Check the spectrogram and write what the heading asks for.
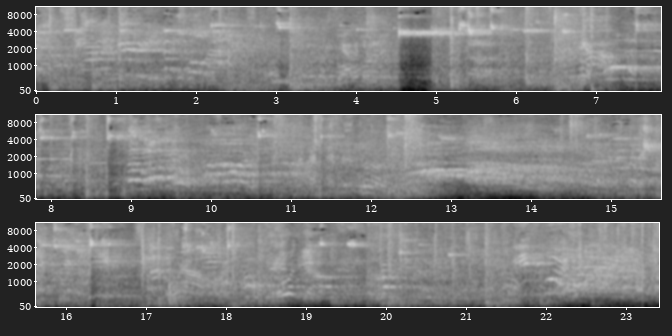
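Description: Basketball game sound in a school gym: the ball bouncing on the hardwood floor as players dribble, over indistinct shouting voices of players and spectators. The sound drops out for a moment about four and a half seconds in.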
